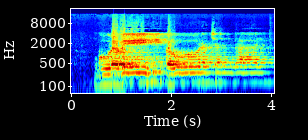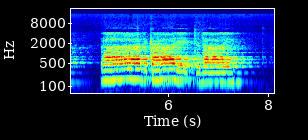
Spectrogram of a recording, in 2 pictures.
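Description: A man's voice chanting a mantra solo, holding long steady notes in two phrases with a short break about halfway through.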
